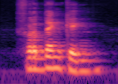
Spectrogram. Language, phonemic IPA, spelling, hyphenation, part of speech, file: Dutch, /vərˈdɛŋ.kɪŋ/, verdenking, ver‧den‧king, noun, Nl-verdenking.ogg
- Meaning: suspicion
